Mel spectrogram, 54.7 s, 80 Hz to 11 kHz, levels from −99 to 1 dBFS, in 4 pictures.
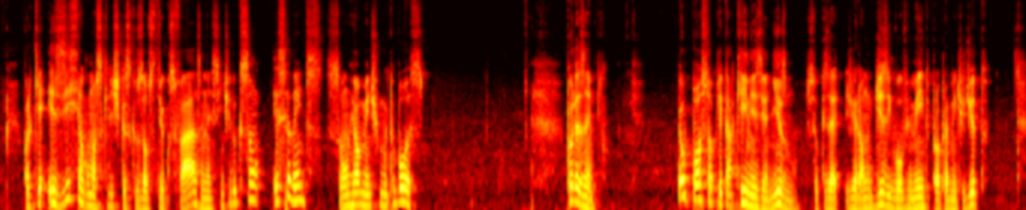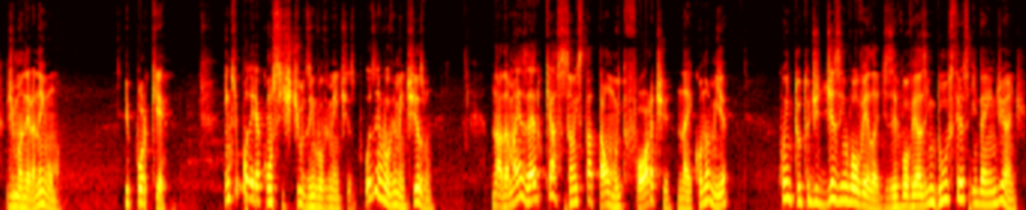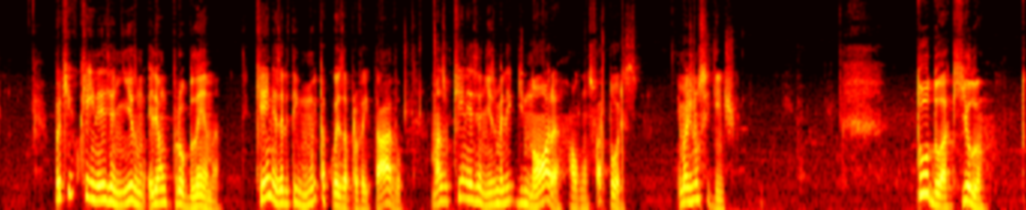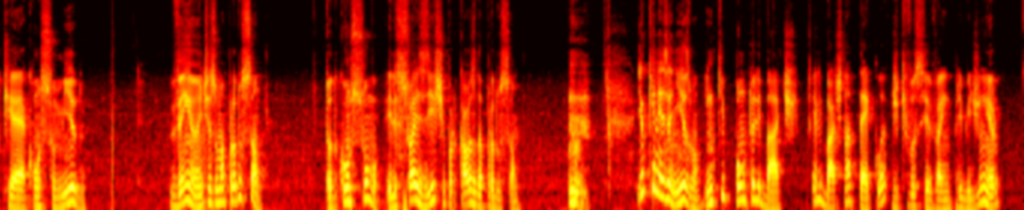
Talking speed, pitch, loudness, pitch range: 145 wpm, 145 Hz, -23 LUFS, 110-175 Hz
